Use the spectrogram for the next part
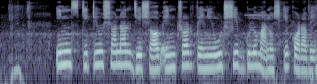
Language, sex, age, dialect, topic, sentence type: Bengali, female, 18-24, Northern/Varendri, banking, statement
